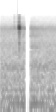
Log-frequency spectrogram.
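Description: A single sharp computer mouse click while working in Photoshop, one short bright tick, close and fairly quiet, standing alone with no talk.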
